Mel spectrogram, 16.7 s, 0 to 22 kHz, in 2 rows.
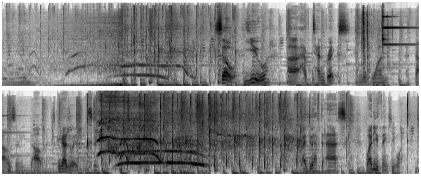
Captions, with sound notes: (upbeat music) (all cheering) So you have 10 bricks and you have won a $1,000, congratulations. (all cheering) I do have to ask, why do you think you won?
